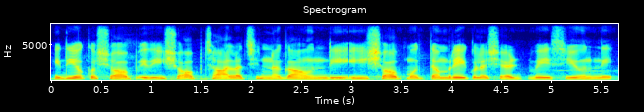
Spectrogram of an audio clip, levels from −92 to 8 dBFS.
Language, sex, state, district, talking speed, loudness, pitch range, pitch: Telugu, female, Telangana, Mahabubabad, 160 wpm, -16 LUFS, 190-205 Hz, 195 Hz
